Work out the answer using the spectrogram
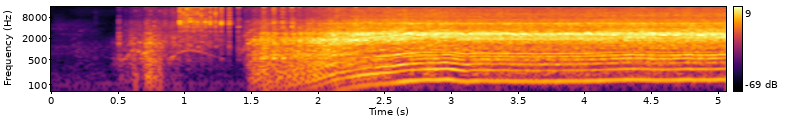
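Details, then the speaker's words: Poulan Pro pole saw, after freeing a stuck engine and repairing a damaged flywheel key, fuel primed: starts and jumps straight to a high steady whine without settling; idle speed screw set way too high, to be turned out. "the good part though was that it started but the bad part was that the idle speed was set way too high"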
